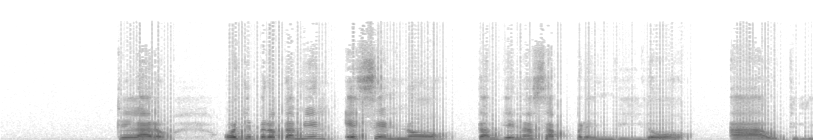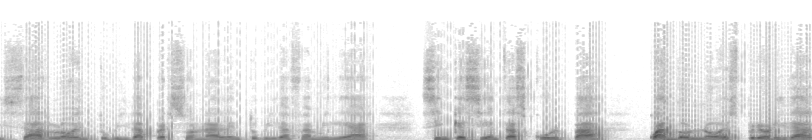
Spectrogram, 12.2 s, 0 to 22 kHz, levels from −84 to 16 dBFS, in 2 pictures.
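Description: Throughout, the writer and reader of the audio ring buffer have slipped, causing buffer tearing: a small slice of each period replays audio about 70 ms old, producing a constant robotic 43.1 Hz buzz under the speech, which fits a 1024-sample buffer.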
